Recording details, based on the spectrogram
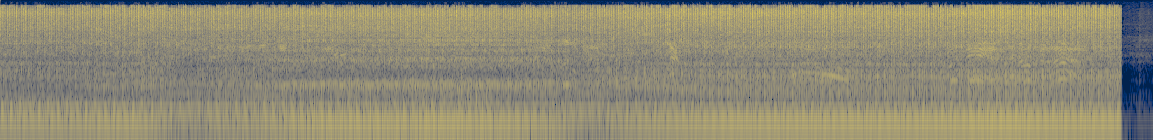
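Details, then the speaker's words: Toyota Previa at idle on a cool day, rust holes in exhaust pipes before the muffler: loud, deep, blatting idle rising and falling a little, far too loud; exhaust leaking from the rusted pipes. "well you can hear she's pretty loud all coming from there"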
